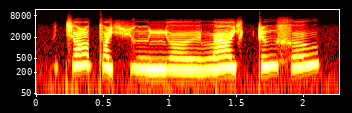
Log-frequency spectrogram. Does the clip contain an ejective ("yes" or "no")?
no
